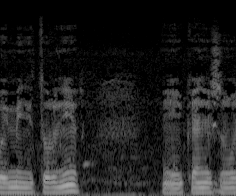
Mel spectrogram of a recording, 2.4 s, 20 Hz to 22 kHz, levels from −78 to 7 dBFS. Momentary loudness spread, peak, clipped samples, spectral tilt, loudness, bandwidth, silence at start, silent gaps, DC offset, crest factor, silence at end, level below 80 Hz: 17 LU; -14 dBFS; under 0.1%; -6 dB/octave; -30 LUFS; 16 kHz; 0 s; none; under 0.1%; 16 dB; 0 s; -50 dBFS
